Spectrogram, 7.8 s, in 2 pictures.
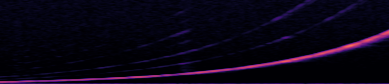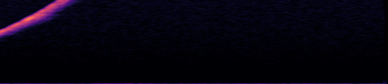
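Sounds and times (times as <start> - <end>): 
exponential sine sweep from 10 Hz to 24 kHz: 0.1 - 5.4.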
